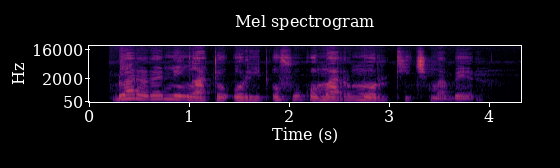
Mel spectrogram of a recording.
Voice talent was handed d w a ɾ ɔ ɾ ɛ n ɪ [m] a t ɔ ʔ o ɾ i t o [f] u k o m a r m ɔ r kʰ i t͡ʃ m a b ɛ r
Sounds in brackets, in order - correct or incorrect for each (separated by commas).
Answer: incorrect, correct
